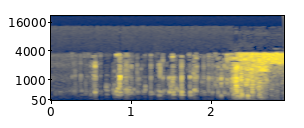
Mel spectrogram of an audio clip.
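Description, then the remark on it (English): A bubbling bong hit heard on a voicemail: a rapid, uneven run of watery gurgles builds for a couple of seconds, then gives way to a steady rushing hiss, over a thin, phone-like line. “Oh, that's a bong hit.”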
